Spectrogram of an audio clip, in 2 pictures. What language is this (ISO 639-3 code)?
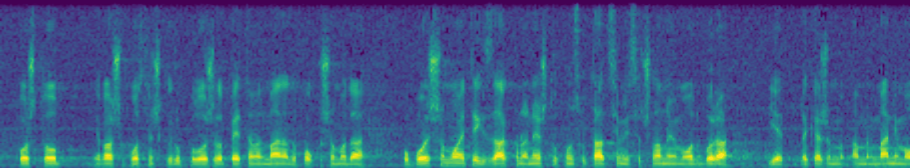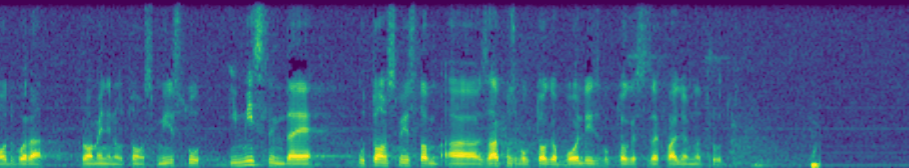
srp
